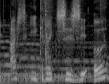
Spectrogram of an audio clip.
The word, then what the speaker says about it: hygge: Ça s'écrit H-Y-G-G-E, mais ça se dit hygge.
